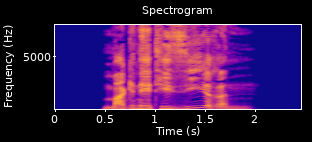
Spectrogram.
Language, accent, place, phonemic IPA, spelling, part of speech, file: German, Germany, Berlin, /maɡnetiˈziːʁən/, magnetisieren, verb, De-magnetisieren.ogg
- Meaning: to magnetize / magnetise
